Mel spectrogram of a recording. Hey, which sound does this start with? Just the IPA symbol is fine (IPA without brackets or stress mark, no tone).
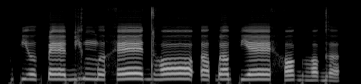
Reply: pʲ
